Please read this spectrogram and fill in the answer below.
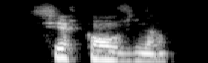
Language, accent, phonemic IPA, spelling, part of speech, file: French, Canada, /siʁ.kɔ̃v.nɑ̃/, circonvenant, verb, LL-Q150 (fra)-circonvenant.wav
- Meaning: present participle of circonvenir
